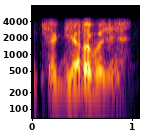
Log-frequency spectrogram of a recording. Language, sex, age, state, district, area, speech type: Urdu, male, 30-45, Delhi, Central Delhi, urban, conversation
